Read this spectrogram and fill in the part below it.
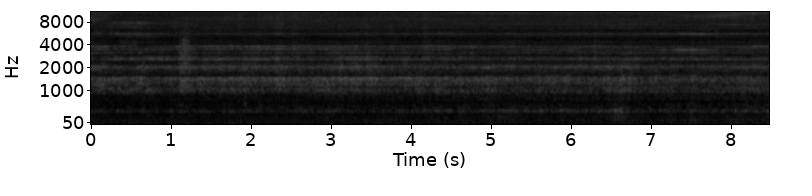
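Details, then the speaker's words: Tecumseh small engine on leak-down test at top dead center, 80 psi, not running: steady airy hiss of air blowing out the exhaust past a leaking exhaust valve, slight leak also at the head and oil tube; exhaust valve leak. "Back up to 80 PSI again. And it is just blowing out of the There we go. There. I got it to close up. So, it's definitely we got definitely have a valve issue of some kind."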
